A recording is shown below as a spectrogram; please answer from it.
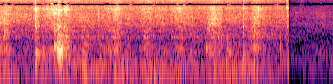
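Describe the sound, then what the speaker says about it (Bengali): Spices and ginger-garlic paste stir-fried for mutton keema, a continuous broadband sizzle with repeated spatula scrapes against the pan, close and steady until it cuts off abruptly near the end, without speech. "এবারে মশলাগুলোকে কিন্তু ভালো মতন করে কষবো।"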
